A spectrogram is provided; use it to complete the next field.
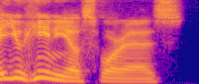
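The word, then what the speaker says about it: Eugenio Suárez: also talked Eugenio Suarez I put the X on the wrong syllable there that's my bad people a Eugenio Suarez it had been hidden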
